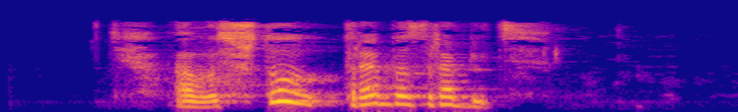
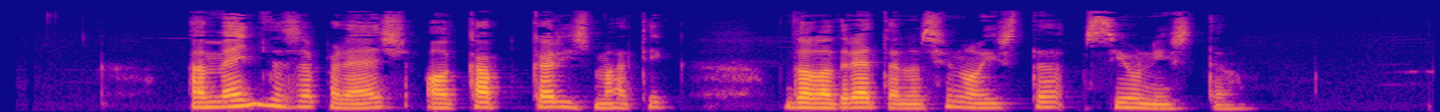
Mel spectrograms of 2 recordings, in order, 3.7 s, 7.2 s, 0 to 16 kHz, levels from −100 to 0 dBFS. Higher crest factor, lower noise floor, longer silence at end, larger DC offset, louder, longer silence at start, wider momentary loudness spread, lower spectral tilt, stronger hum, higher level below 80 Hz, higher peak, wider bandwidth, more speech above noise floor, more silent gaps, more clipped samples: about the same, 18 dB vs 22 dB; about the same, -73 dBFS vs -70 dBFS; about the same, 1 s vs 1 s; neither; first, -18 LUFS vs -23 LUFS; second, 0.6 s vs 0.95 s; first, 21 LU vs 13 LU; second, -2.5 dB/octave vs -5.5 dB/octave; neither; about the same, -68 dBFS vs -72 dBFS; about the same, -2 dBFS vs -2 dBFS; second, 8.2 kHz vs 11.5 kHz; first, 54 dB vs 48 dB; neither; neither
